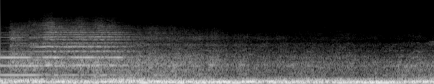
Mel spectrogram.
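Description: A sustained wind-instrument note with a rich set of overtones dies away within the first second. It leaves a loud, steady low rumbling noise.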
